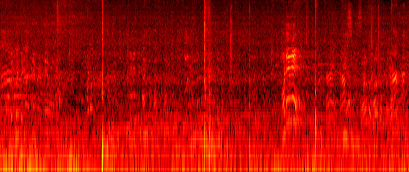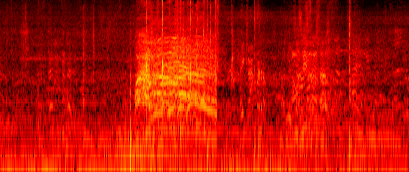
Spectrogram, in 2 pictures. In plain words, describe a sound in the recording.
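A volleyball is struck by hand with sharp slaps.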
